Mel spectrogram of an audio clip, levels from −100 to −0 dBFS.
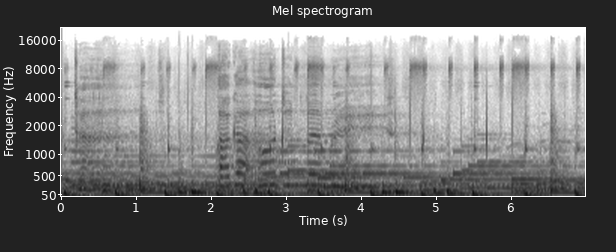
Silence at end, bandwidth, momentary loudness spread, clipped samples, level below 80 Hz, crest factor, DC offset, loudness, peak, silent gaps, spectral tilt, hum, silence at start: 0 s; 11 kHz; 4 LU; under 0.1%; -22 dBFS; 14 dB; under 0.1%; -19 LUFS; -4 dBFS; none; -7.5 dB/octave; none; 0 s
